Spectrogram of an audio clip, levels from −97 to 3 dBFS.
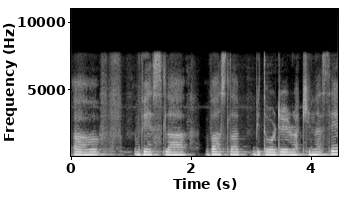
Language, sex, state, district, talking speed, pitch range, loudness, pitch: Nagamese, female, Nagaland, Kohima, 110 wpm, 185-195 Hz, -15 LUFS, 190 Hz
